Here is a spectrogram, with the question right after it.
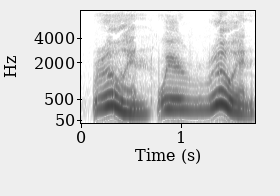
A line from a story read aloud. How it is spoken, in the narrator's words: she sobbed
